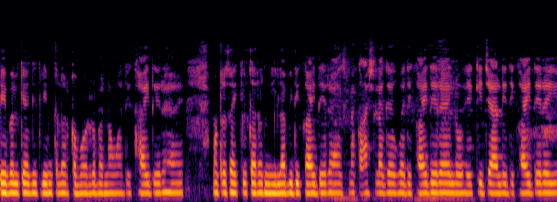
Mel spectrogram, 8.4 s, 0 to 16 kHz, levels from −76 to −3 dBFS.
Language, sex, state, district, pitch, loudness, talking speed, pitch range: Hindi, female, Bihar, Vaishali, 170 Hz, -19 LUFS, 265 wpm, 170-175 Hz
